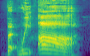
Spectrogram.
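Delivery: stamping her foot insisting; a girl's indignant outburst; impatient cry. Acted. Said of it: "cried Ginger, stamping her foot impatiently".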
